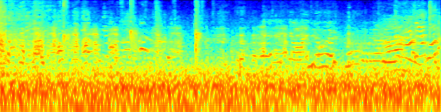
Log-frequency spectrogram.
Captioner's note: laughter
